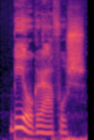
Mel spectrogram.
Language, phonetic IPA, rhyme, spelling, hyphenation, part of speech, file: Hungarian, [ˈbijoɡraːfuʃ], -uʃ, biográfus, bi‧og‧rá‧fus, noun, Hu-biográfus.ogg
- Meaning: biographer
